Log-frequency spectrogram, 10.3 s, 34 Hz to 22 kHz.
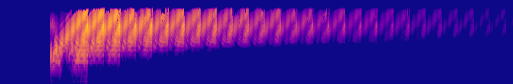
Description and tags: FX-greg 1
ableton live -operator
